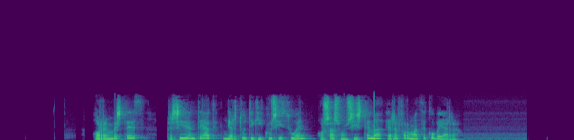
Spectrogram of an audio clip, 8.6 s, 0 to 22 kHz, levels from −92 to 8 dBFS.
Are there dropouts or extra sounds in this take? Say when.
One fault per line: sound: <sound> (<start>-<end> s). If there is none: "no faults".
no faults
